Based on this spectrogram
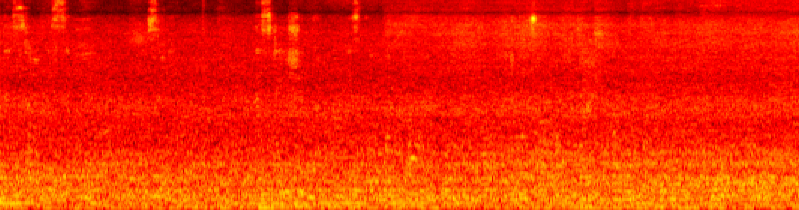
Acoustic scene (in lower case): subway train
